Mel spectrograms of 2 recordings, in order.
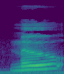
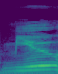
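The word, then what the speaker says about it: mu: now we come to the letter moo or Mew however you prefer to say it and it simply sounds like an m and you notice the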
